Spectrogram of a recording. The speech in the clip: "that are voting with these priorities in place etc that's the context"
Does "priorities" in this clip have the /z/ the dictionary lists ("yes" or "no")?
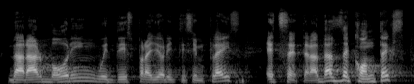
no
